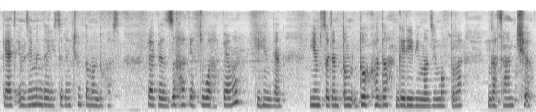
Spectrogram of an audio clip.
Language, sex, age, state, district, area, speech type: Kashmiri, female, 30-45, Jammu and Kashmir, Bandipora, rural, spontaneous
